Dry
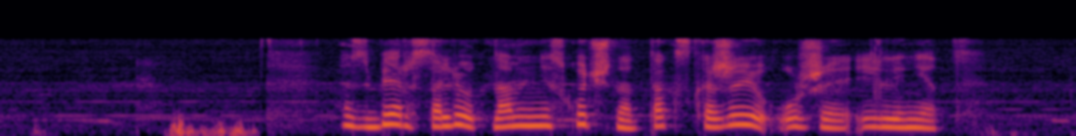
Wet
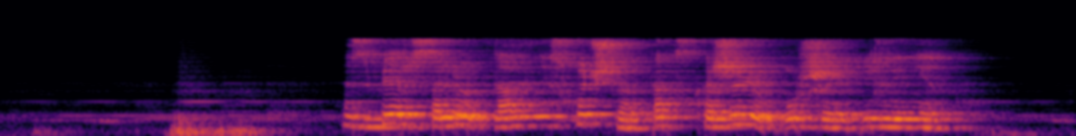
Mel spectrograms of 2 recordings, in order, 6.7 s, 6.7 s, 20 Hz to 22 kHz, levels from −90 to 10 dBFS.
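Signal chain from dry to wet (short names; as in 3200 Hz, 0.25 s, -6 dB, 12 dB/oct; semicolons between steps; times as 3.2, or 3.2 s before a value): low-pass opened by the level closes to 340 Hz, open at -25.5 dBFS; 2.92–3.73 low shelf 140 Hz -11 dB; comb 2 ms, depth 75%; Schroeder reverb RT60 0.64 s, combs from 30 ms, DRR 0 dB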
